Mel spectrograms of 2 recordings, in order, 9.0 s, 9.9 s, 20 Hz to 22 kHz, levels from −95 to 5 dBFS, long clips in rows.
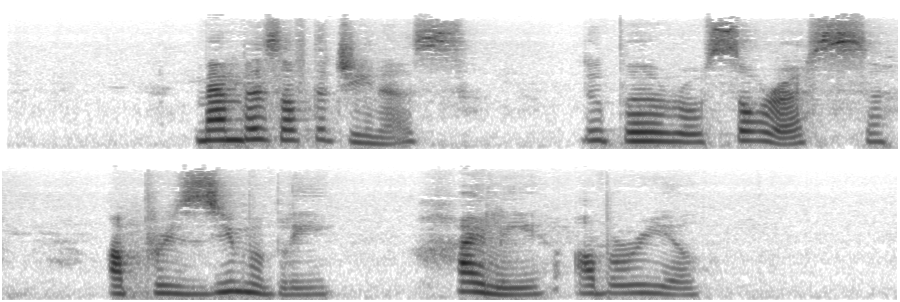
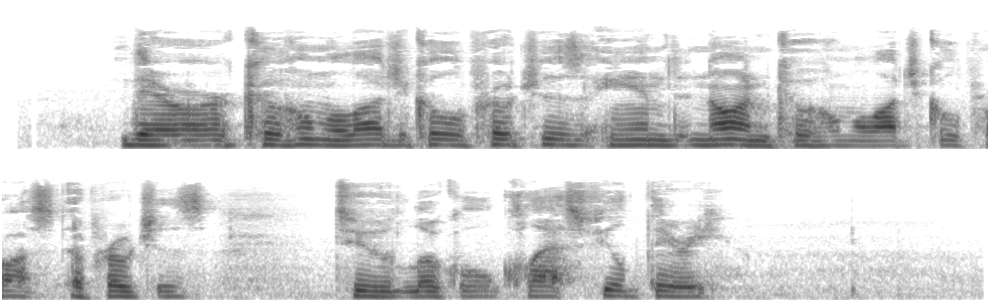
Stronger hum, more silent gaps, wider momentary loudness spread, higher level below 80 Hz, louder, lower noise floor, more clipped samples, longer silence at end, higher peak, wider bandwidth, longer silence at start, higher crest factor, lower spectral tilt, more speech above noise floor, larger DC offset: neither; neither; first, 18 LU vs 12 LU; about the same, -68 dBFS vs -68 dBFS; first, -20 LUFS vs -28 LUFS; about the same, -69 dBFS vs -71 dBFS; neither; second, 1 s vs 1.35 s; first, -2 dBFS vs -8 dBFS; first, 15.5 kHz vs 10.5 kHz; first, 0.95 s vs 0.6 s; about the same, 22 dB vs 20 dB; second, -2.5 dB/octave vs -6.5 dB/octave; first, 48 dB vs 43 dB; neither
